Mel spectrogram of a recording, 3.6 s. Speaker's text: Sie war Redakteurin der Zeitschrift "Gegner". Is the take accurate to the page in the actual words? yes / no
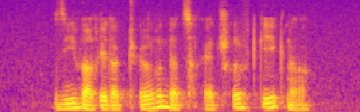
yes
